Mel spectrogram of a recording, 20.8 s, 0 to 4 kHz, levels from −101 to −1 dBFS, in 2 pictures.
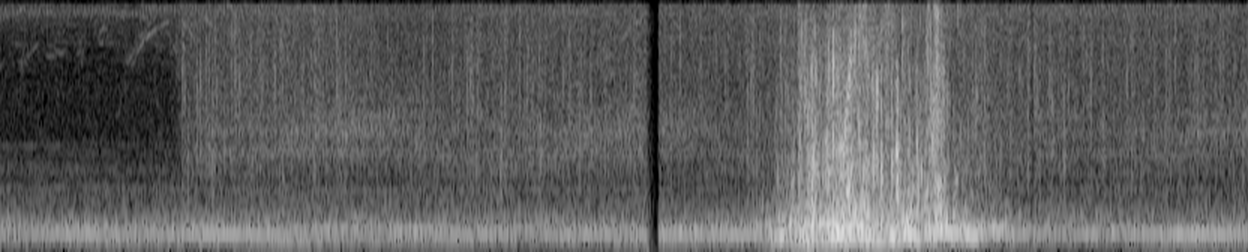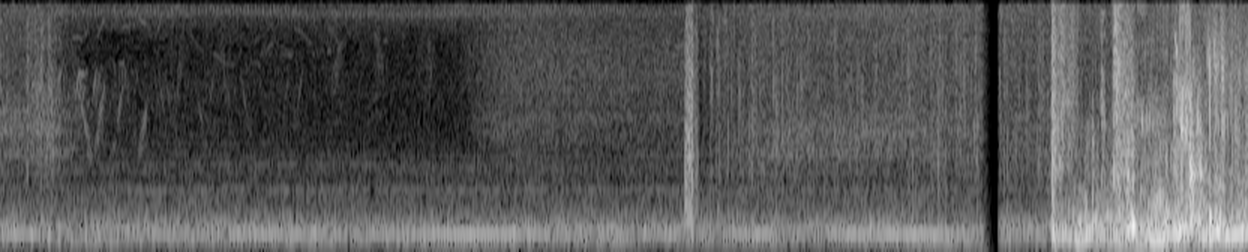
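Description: From 5.38 to 5.50 s the sound stretches into a held, fading continuation and then drops briefly to silence (about 30 ms) before picking up later than it should. This is a burst of packet loss. Roughly 100 ms of audio never arrived in time, so the receiver extended the last sound for about 100 ms, lowering its level as the gap grew, then skipped ahead past the missing stretch.

At 8.58 to 8.62 s there is a brief smear, a short wobble rather than a dropout. This is short concealed packet loss. About 20 ms failed to reach the decoder, and the receiver bridged the hole by continuing the preceding sound for a similar length before blending back into the real signal.

The second burst of packet loss, from 18.58 to 18.74 s, is longer. A drawn-out, decaying continuation is followed by about 70 ms of silence. Around 140 ms of audio is gone, with roughly 130 ms filled by the extended sound before playback resumes further on. 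Throughout the clip the band stops at 4 kHz, which fits G.711 A-law at 64 kbps on the call path.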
